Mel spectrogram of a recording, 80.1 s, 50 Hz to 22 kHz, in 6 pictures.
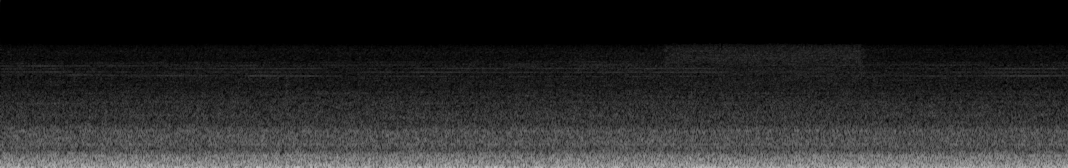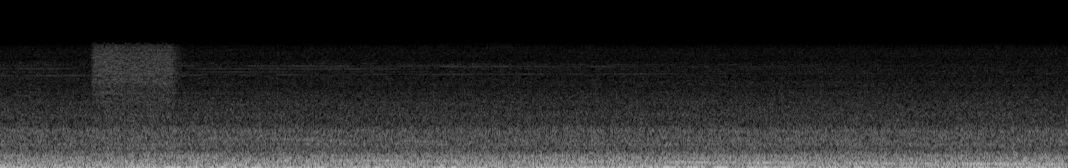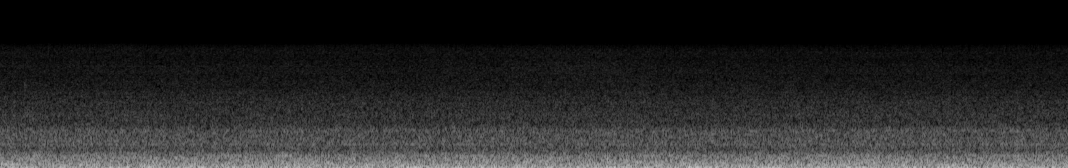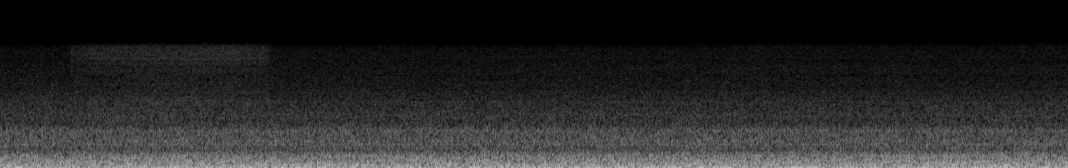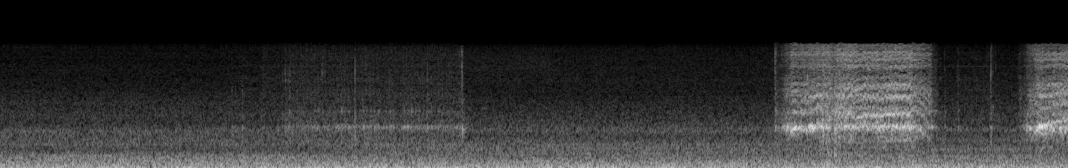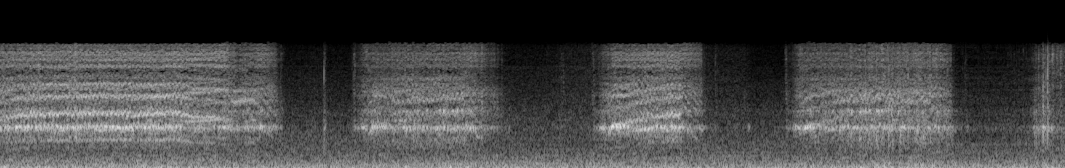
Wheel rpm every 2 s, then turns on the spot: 0, 0, 0, 0, 0, 0, 0, 0, 0, 0, 0, 0, 0, 0, 0, 0, 0, 0, 0, 0, 0, 0, 0, 0, 0, 0, 0, 0, 10, 20, 0, 40, 80, 120, 150, 60, 50, 70, 80, 50.
56-60 64-66 72-76 78-80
